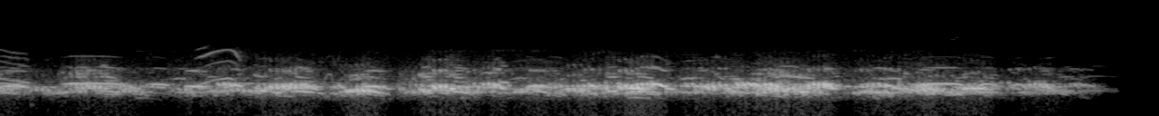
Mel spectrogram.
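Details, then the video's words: Crane calls heard as a continuous overlapping chorus of rolling, bugling notes, steady and loud for about eight seconds before stopping abruptly. "Голоса птиц как поёт Журавль (Grus)"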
